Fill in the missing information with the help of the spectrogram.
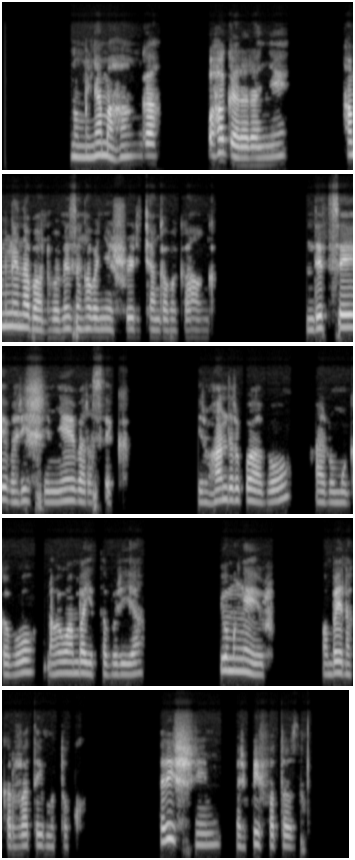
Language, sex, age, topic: Kinyarwanda, female, 25-35, health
